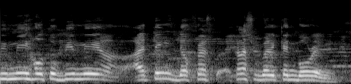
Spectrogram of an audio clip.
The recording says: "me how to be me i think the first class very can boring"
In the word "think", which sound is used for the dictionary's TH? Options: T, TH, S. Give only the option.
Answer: T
